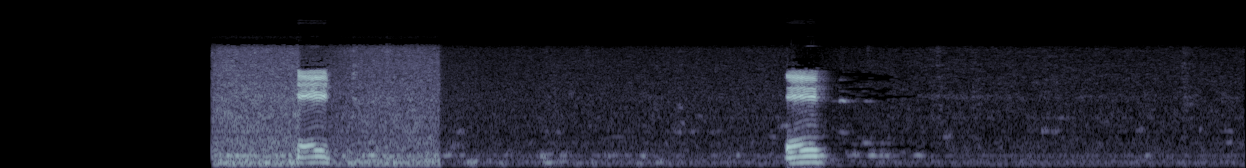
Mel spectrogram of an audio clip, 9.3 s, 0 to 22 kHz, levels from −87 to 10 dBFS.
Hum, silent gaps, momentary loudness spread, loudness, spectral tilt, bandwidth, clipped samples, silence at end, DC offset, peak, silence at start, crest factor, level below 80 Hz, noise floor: none; none; 23 LU; -18 LUFS; -3.5 dB/octave; 7.6 kHz; under 0.1%; 2.45 s; under 0.1%; 0 dBFS; 1.6 s; 26 dB; -62 dBFS; -53 dBFS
